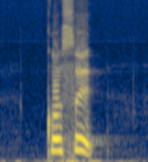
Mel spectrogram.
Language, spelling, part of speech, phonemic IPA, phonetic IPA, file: Tamil, கொசு, noun, /kotʃɯ/, [ko̞sɯ], Ta-கொசு.ogg
- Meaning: 1. mosquito, of the family Culicidae 2. gnat 3. eye fly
